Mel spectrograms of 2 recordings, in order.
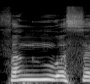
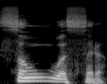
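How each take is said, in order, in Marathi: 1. 'v' च्या आधीचा अनुनासिक हा दुसरा अनुनासिक ध्वनी आहे. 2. 'v' च्या आधीचा अनुनासिक हा अनुनासिक 'v' आहे.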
